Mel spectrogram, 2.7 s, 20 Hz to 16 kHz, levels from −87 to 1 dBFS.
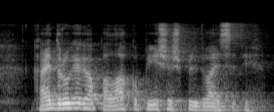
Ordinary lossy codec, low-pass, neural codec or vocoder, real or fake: none; 7.2 kHz; none; real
